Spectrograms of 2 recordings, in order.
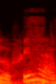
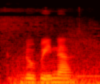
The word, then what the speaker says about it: Lubina: Conversación con Lufina, what the fuck. Lubina, siempre lo pronuncio mal.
